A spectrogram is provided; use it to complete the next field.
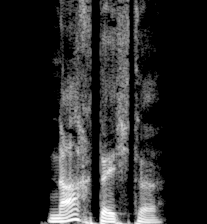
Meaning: first/third-person singular dependent subjunctive II of nachdenken
- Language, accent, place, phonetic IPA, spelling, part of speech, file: German, Germany, Berlin, [ˈnaːxˌdɛçtə], nachdächte, verb, De-nachdächte.ogg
